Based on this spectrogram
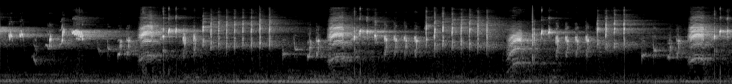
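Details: A champion Long-tailed Shrike gives full tembakan song: alternating harsh, scratchy bursts and rapid trains of repeated chips, each phrase about a second long, tumbling quickly from one to the next.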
